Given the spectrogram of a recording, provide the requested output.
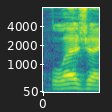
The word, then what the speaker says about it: Leger: I think Leger is how we pronounce it where I'm from.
